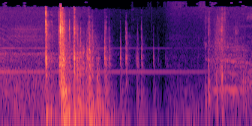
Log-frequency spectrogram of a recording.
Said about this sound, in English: That night, Gustave Ravoux, owner and innkeeper of the Ravoux Inn, the place in town where Vincent has been staying, is working the front desk when the front door to the inn opens.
